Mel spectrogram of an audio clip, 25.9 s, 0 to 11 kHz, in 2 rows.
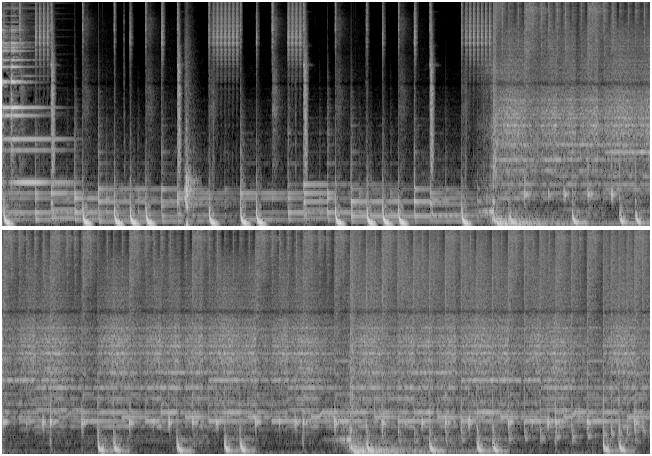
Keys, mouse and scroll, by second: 4.2 click, 6.0 click, 8.5 click, 9.6 click, 11.8 click, 13.0 click, 15.0 click, 15.8 click, 18.2 click, 19.0 click, 21.4 click, 23.3 click, 24.0 click.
